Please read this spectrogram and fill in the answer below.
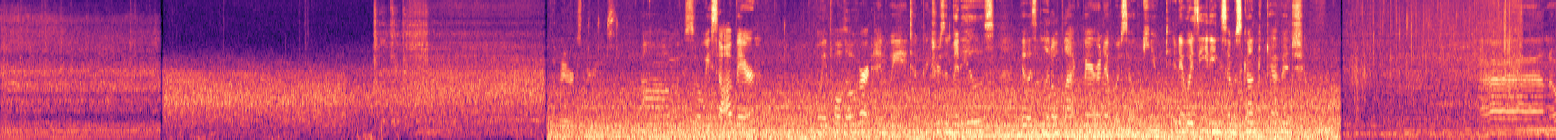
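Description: Road noise inside a moving car's cabin, with voices over it. It is fairly quiet for the first several seconds, then jumps suddenly to a much louder, steady low rumble about eight seconds in, and drops back about two seconds before the end.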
